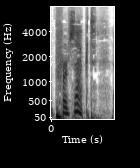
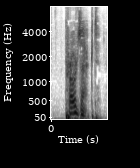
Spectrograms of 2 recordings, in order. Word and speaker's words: project: 景观对，前面这个词呢，就是 projection，大家要再来看一下啊，projection，我们知道这个投影仪， projector，投影仪，那么这个 project，我们学过它的名词叫 project，项目，project，那么做动词的时候呢，一般读成 project， project 动词，什么意思呢？就是预测的意思，比如说 it is projected that。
